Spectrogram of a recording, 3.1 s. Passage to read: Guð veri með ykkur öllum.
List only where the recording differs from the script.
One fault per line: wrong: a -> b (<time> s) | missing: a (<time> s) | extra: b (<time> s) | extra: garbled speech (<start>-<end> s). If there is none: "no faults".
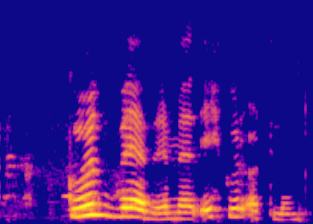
no faults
